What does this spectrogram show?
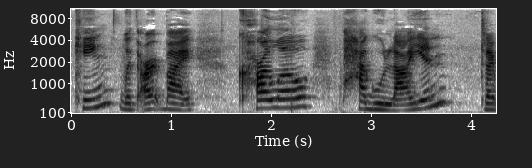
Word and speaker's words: Pagulayan: This is written by Jeff King with art by Carlo Pagulayan. Did I pronounce that right? That sounds right to me, yeah. Pagulayan.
